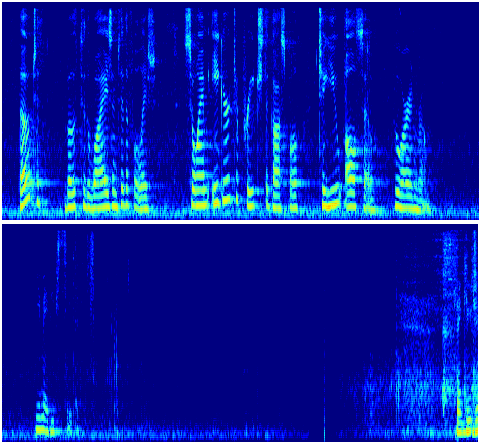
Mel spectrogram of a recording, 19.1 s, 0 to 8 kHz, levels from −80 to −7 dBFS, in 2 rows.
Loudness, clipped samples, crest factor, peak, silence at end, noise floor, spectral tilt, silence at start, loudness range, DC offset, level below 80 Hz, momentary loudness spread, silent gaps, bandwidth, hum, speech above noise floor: -38 LUFS; under 0.1%; 22 dB; -18 dBFS; 0 s; -77 dBFS; -6 dB/octave; 0 s; 17 LU; under 0.1%; -64 dBFS; 23 LU; none; 7.6 kHz; none; 40 dB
